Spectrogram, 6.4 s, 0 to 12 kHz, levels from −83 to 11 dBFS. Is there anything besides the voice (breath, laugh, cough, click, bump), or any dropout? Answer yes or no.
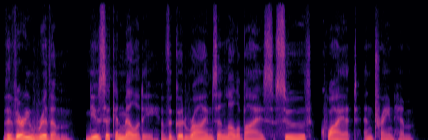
no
